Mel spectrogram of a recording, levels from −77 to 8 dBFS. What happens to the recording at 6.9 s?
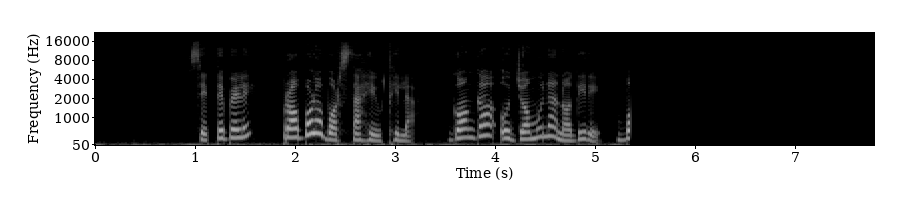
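At 6.9 s there is dead silence with no room tone: an audio dropout to silence from 5.33 s to the end, right after "ଯମୁନା ନଦୀରେ", likely from the input being lost while silence was recorded.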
